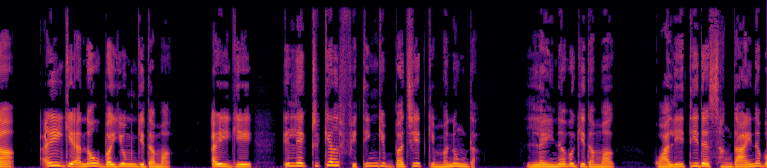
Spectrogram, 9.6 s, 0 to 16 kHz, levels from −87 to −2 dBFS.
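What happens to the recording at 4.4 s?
Nothing goes wrong at 4.4 s; the speech there runs on intact, with no dropout, click, distortion or other fault at that point.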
